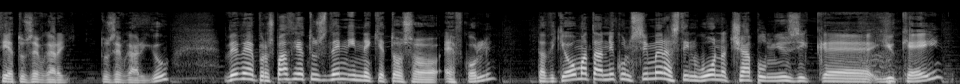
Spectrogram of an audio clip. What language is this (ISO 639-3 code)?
ell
